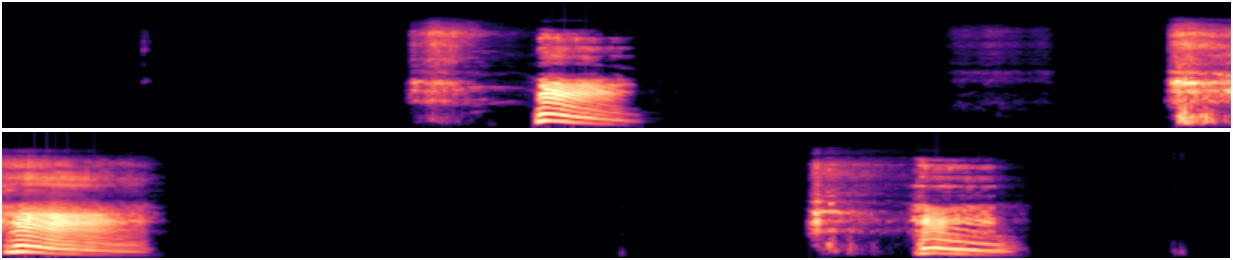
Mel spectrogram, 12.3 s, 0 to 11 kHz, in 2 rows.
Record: {"exhalation_length": "12.3 s", "exhalation_amplitude": 24085, "exhalation_signal_mean_std_ratio": 0.28, "survey_phase": "beta (2021-08-13 to 2022-03-07)", "age": "65+", "gender": "Male", "wearing_mask": "No", "symptom_cough_any": true, "smoker_status": "Ex-smoker", "respiratory_condition_asthma": false, "respiratory_condition_other": false, "recruitment_source": "REACT", "submission_delay": "1 day", "covid_test_result": "Negative", "covid_test_method": "RT-qPCR", "influenza_a_test_result": "Unknown/Void", "influenza_b_test_result": "Unknown/Void"}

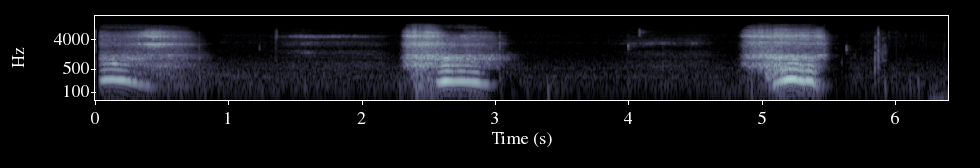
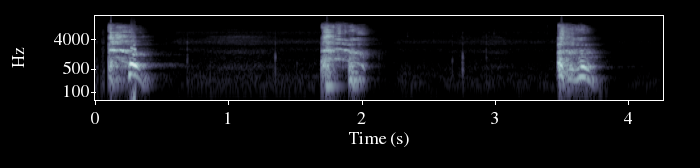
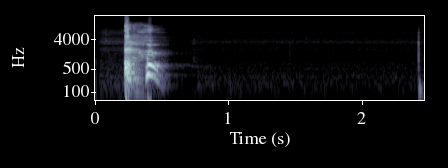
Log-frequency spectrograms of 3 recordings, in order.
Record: {"exhalation_length": "6.4 s", "exhalation_amplitude": 15838, "exhalation_signal_mean_std_ratio": 0.45, "three_cough_length": "4.3 s", "three_cough_amplitude": 32768, "three_cough_signal_mean_std_ratio": 0.27, "cough_length": "2.5 s", "cough_amplitude": 32768, "cough_signal_mean_std_ratio": 0.21, "survey_phase": "beta (2021-08-13 to 2022-03-07)", "age": "65+", "gender": "Female", "wearing_mask": "No", "symptom_none": true, "smoker_status": "Never smoked", "respiratory_condition_asthma": true, "respiratory_condition_other": false, "recruitment_source": "REACT", "submission_delay": "12 days", "covid_test_result": "Negative", "covid_test_method": "RT-qPCR"}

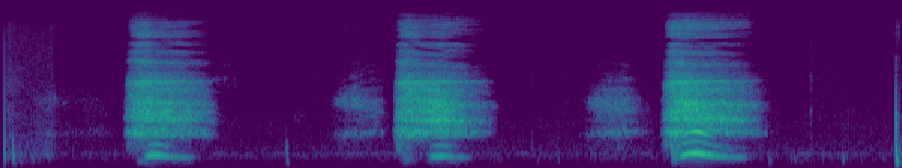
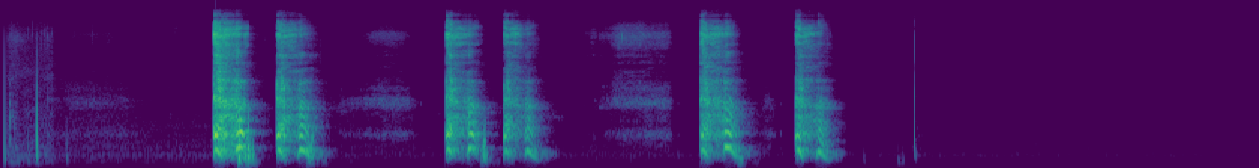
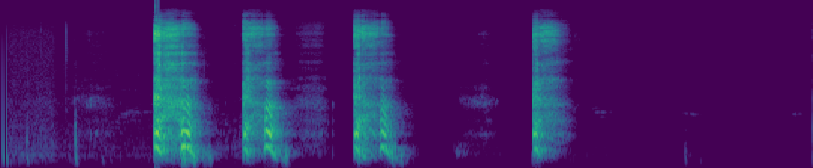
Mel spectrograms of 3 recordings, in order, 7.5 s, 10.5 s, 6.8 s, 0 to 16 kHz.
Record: {"exhalation_length": "7.5 s", "exhalation_amplitude": 7432, "exhalation_signal_mean_std_ratio": 0.42, "three_cough_length": "10.5 s", "three_cough_amplitude": 25788, "three_cough_signal_mean_std_ratio": 0.26, "cough_length": "6.8 s", "cough_amplitude": 29182, "cough_signal_mean_std_ratio": 0.27, "survey_phase": "beta (2021-08-13 to 2022-03-07)", "age": "45-64", "gender": "Female", "wearing_mask": "No", "symptom_none": true, "symptom_onset": "3 days", "smoker_status": "Ex-smoker", "respiratory_condition_asthma": false, "respiratory_condition_other": false, "recruitment_source": "Test and Trace", "submission_delay": "1 day", "covid_test_result": "Negative", "covid_test_method": "RT-qPCR"}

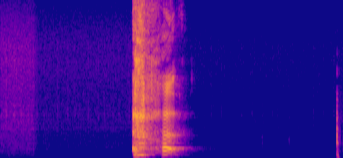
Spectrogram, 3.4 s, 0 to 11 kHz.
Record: {"cough_length": "3.4 s", "cough_amplitude": 22556, "cough_signal_mean_std_ratio": 0.25, "survey_phase": "beta (2021-08-13 to 2022-03-07)", "age": "65+", "gender": "Female", "wearing_mask": "No", "symptom_none": true, "smoker_status": "Ex-smoker", "respiratory_condition_asthma": false, "respiratory_condition_other": false, "recruitment_source": "REACT", "submission_delay": "2 days", "covid_test_result": "Negative", "covid_test_method": "RT-qPCR", "influenza_a_test_result": "Negative", "influenza_b_test_result": "Negative"}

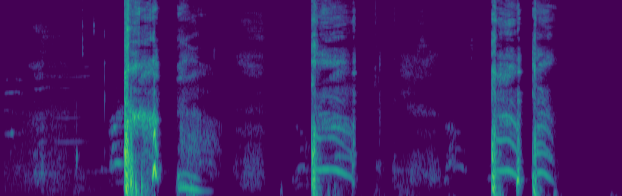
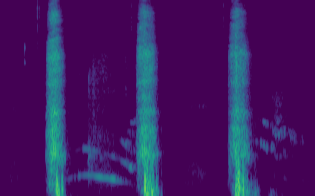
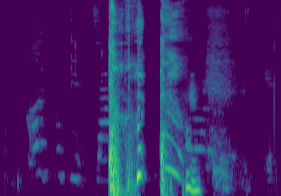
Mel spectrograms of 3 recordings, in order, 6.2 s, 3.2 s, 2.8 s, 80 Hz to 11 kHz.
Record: {"three_cough_length": "6.2 s", "three_cough_amplitude": 32768, "three_cough_signal_mean_std_ratio": 0.26, "exhalation_length": "3.2 s", "exhalation_amplitude": 32768, "exhalation_signal_mean_std_ratio": 0.31, "cough_length": "2.8 s", "cough_amplitude": 32768, "cough_signal_mean_std_ratio": 0.34, "survey_phase": "beta (2021-08-13 to 2022-03-07)", "age": "18-44", "gender": "Female", "wearing_mask": "No", "symptom_runny_or_blocked_nose": true, "smoker_status": "Never smoked", "respiratory_condition_asthma": false, "respiratory_condition_other": false, "recruitment_source": "REACT", "submission_delay": "3 days", "covid_test_result": "Negative", "covid_test_method": "RT-qPCR", "influenza_a_test_result": "Negative", "influenza_b_test_result": "Negative"}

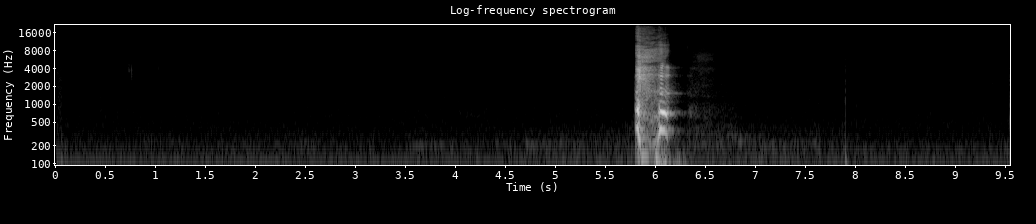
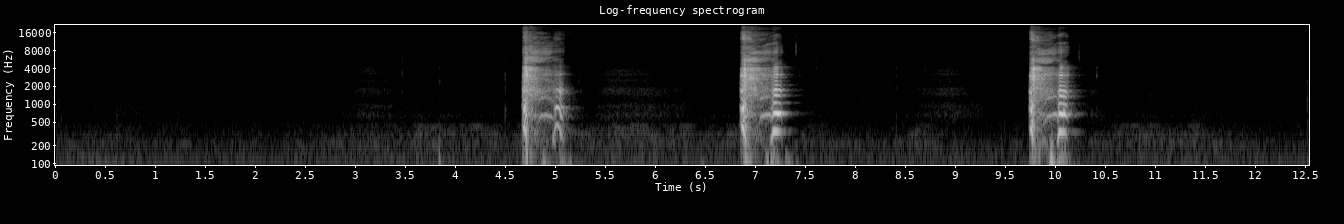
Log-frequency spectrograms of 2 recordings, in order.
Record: {"cough_length": "9.6 s", "cough_amplitude": 18327, "cough_signal_mean_std_ratio": 0.12, "three_cough_length": "12.5 s", "three_cough_amplitude": 27100, "three_cough_signal_mean_std_ratio": 0.21, "survey_phase": "beta (2021-08-13 to 2022-03-07)", "age": "45-64", "gender": "Female", "wearing_mask": "No", "symptom_none": true, "smoker_status": "Never smoked", "respiratory_condition_asthma": false, "respiratory_condition_other": false, "recruitment_source": "REACT", "submission_delay": "3 days", "covid_test_result": "Negative", "covid_test_method": "RT-qPCR", "influenza_a_test_result": "Negative", "influenza_b_test_result": "Negative"}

